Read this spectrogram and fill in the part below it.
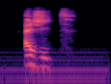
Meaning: second-person singular present indicative/subjunctive of agiter
- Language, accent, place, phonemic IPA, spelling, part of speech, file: French, France, Lyon, /a.ʒit/, agites, verb, LL-Q150 (fra)-agites.wav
